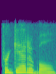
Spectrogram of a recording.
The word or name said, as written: forgettable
